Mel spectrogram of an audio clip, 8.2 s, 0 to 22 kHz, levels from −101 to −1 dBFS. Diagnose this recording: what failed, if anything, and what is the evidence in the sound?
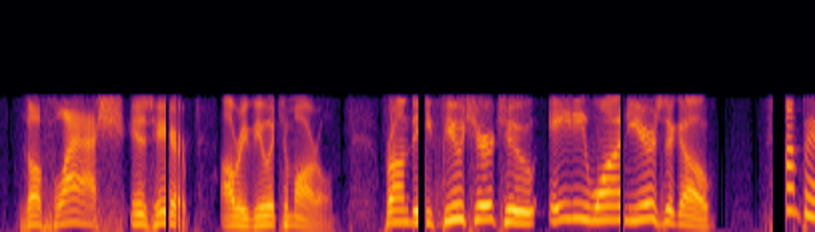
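Network stage: packet loss filled with silence punches hard-edged holes at 1.66–1.82 s (scattered), 4.18–4.26 s, 6.20–6.24 s and 7.72–7.86 s. Gaps are multiples of 20 ms, fitting 20 ms packets. Waveform: flat silent stretches. Spectrogram: blank vertical bands.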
